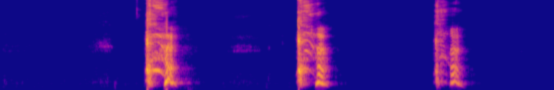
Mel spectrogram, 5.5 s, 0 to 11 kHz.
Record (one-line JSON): {"three_cough_length": "5.5 s", "three_cough_amplitude": 32768, "three_cough_signal_mean_std_ratio": 0.24, "survey_phase": "beta (2021-08-13 to 2022-03-07)", "age": "45-64", "gender": "Female", "wearing_mask": "No", "symptom_none": true, "smoker_status": "Never smoked", "respiratory_condition_asthma": false, "respiratory_condition_other": false, "recruitment_source": "REACT", "submission_delay": "1 day", "covid_test_result": "Negative", "covid_test_method": "RT-qPCR"}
